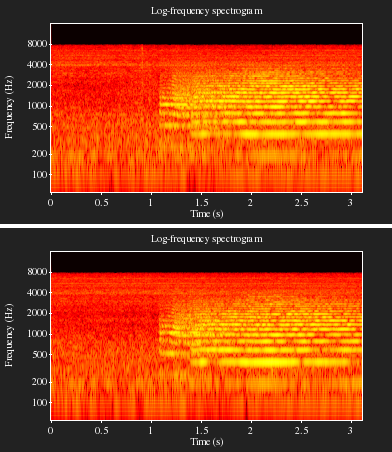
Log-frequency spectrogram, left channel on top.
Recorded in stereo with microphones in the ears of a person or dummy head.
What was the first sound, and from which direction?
A trumpet, 30° right (ahead or behind).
